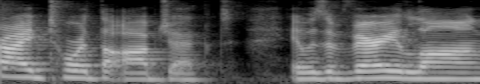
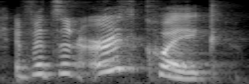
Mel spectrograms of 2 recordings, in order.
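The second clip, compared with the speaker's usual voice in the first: high-pitched near-hysterical retort; alarmed cry; 8 semitones higher than usual. A narrator's reading. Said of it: "she cried".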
